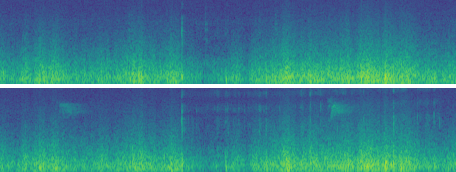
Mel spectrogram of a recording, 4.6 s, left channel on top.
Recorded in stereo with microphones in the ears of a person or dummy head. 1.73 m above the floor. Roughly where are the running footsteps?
Centre.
